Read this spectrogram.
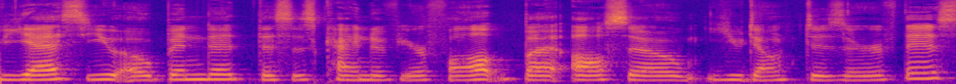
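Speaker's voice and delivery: normal talking voice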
